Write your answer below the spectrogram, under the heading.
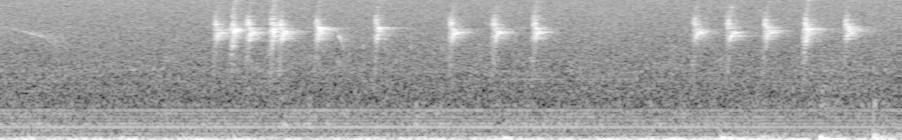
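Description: Bronze sunbird giving high, thin chipping notes, about a dozen in quick bursts, over a low steady hum.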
